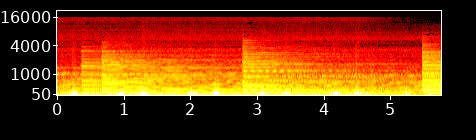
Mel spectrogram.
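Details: Steady paired low thumps of a heartbeat, about 55 a minute, under sustained background music, recorded with a 3D-printed auscultation device connected to a smartphone, computer or tablet for remote consultation: heart sounds.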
